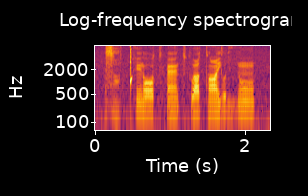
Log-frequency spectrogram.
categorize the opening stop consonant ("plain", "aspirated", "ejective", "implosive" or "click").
click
